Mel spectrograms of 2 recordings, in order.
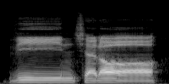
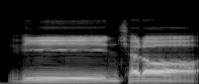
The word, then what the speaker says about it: vincerò: So instead of E, vincerò, it's vincerò.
